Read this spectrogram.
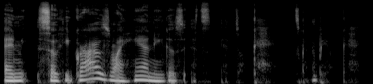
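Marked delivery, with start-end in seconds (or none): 1.9-3.6 barely audible, soothing whisper; hushed retold reassurance; reassuring whisper. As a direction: imitate a groom whispering comfort. Groom soothing upset bride, retold.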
